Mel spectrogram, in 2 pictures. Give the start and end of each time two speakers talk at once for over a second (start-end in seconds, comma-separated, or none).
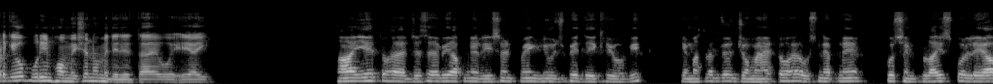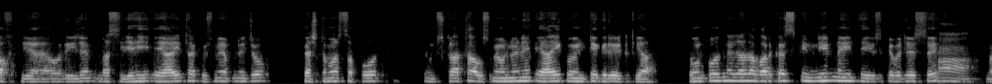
none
